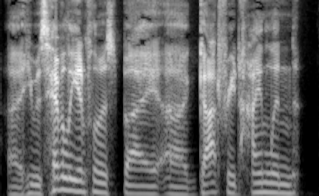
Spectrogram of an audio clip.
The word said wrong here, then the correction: Helnwein: I'm Hel, Hel, Helnwein. Helnwein. I can't ever pronounce that. Gottfried Helnwein. – Helnwein.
